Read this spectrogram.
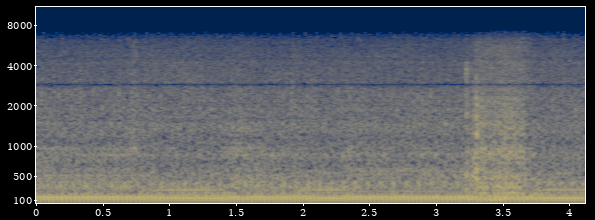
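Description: Loose earth falls and patters from a raised bucket.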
